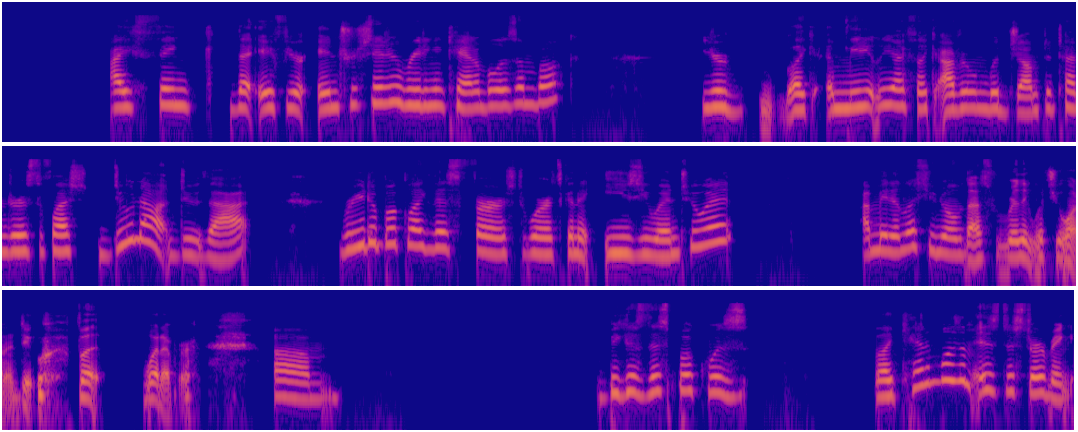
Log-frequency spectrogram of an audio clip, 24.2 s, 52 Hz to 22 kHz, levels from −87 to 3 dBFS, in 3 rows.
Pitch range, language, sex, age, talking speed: 210-260 Hz, English, female, 10-29, 165 wpm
